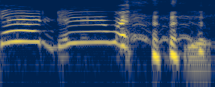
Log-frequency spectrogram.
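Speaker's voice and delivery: put-on very high, cute, tiny little kid voice. Dad retelling a word his child said, imitating a cute little voice. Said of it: "This little cute little voice".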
